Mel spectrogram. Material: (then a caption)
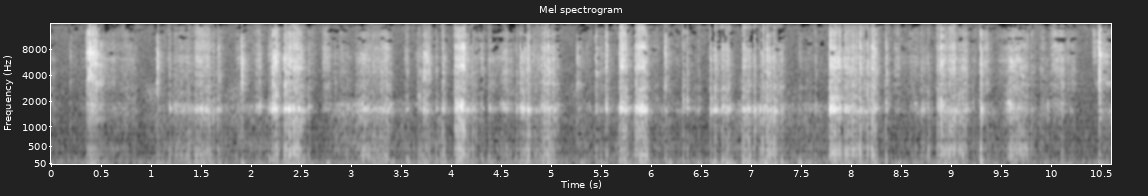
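Plastic. A green plastic jellyfish toy with several hollow corrugated pop tubes is handled and scratched with fingertips and nails. The result is a steady run of dry, bright scratching and ridged rasping with scattered sharp clicks. A faint, hollow tone hums along underneath for most of the clip.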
